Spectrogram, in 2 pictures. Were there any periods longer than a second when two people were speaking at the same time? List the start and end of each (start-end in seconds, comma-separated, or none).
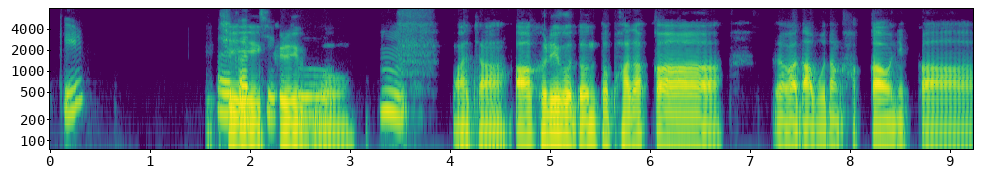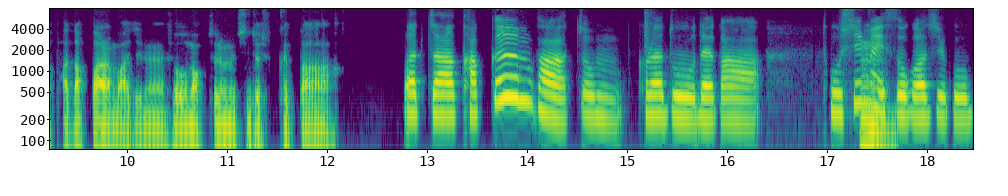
1.6-2.9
